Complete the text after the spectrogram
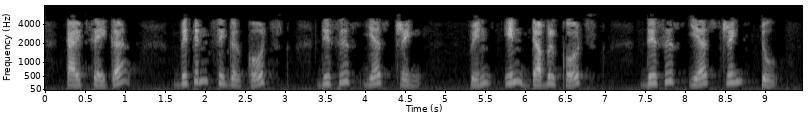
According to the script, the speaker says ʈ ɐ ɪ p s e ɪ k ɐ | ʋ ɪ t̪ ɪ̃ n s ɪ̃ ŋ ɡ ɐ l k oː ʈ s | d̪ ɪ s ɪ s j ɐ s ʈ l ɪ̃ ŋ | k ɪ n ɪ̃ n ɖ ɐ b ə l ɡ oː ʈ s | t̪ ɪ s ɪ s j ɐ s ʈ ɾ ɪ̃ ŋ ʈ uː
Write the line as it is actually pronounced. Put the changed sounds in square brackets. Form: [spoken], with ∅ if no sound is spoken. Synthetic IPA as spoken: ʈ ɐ ɪ p s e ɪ k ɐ | ʋ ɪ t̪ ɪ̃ n s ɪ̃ ŋ ɡ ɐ l k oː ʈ s | d̪ ɪ s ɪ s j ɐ s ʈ [ɾ] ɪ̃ ŋ | [p] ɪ n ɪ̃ n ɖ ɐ b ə l [k] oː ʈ s | [d̪] ɪ s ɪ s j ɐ s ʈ ɾ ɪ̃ ŋ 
